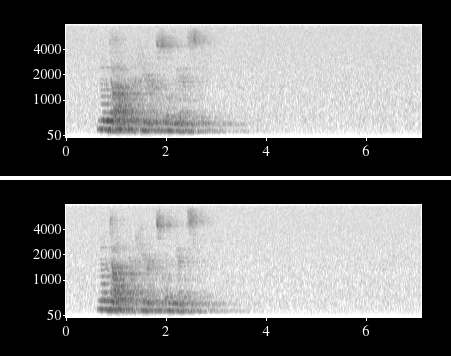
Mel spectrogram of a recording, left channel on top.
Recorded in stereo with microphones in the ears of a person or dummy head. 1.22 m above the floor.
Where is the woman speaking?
30° right (ahead or behind), 10 m; by 2.7 s 40° right (ahead or behind), 9 m.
